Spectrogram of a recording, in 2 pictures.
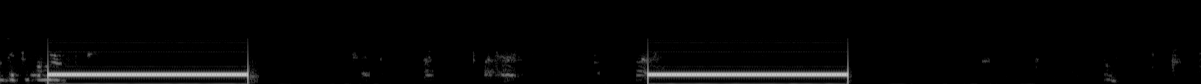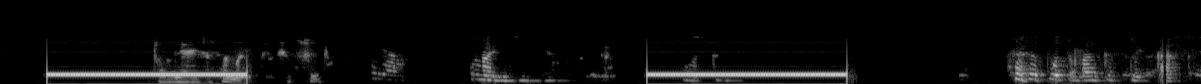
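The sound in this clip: A telephone line sounds a tone during a call: long, steady, even beeps repeat at regular intervals, four in all. Voices and scattered background noises fill the gaps between the tones.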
